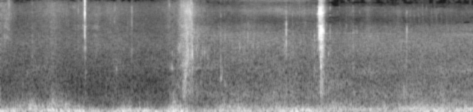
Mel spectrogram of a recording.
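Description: A fishing rod swishes and a reel whirs as line is cast out.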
